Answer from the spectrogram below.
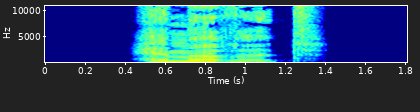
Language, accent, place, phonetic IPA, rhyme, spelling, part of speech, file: German, Germany, Berlin, [ˈhɛməʁət], -ɛməʁət, hämmeret, verb, De-hämmeret.ogg
- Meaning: second-person plural subjunctive I of hämmern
